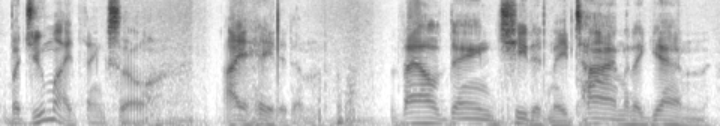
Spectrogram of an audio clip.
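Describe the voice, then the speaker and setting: An actor playing a flamboyant, bitter, mocking ghostwriter with a pompous, florid manner in a 1940s radio crime drama. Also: male voice, fairly low pitch, expressive, unhurried. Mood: bitter, arch. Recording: noisy old 1940s radio recording.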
